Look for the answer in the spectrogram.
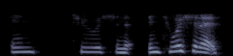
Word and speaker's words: Intuitionist: Oh, wait, am I pronouncing that wrong? Intuitionist.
